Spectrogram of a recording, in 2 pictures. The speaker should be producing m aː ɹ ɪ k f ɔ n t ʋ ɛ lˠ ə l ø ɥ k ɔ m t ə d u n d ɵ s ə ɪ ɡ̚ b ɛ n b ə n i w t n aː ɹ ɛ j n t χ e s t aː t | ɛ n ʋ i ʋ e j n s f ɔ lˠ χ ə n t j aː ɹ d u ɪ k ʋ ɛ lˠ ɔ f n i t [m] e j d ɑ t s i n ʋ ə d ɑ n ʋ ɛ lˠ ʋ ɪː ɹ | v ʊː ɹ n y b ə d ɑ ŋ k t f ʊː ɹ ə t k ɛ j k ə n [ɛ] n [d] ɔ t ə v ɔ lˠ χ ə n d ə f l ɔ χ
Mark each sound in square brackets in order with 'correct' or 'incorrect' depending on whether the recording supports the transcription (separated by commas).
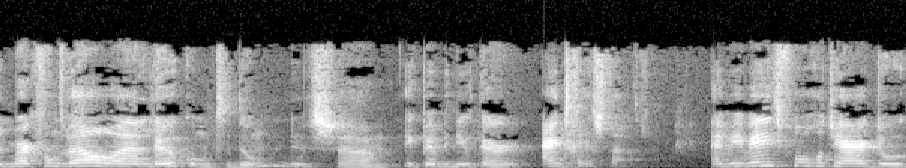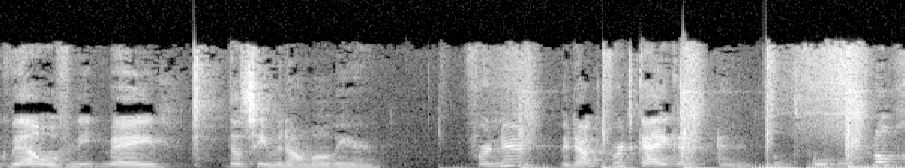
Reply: correct, correct, incorrect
